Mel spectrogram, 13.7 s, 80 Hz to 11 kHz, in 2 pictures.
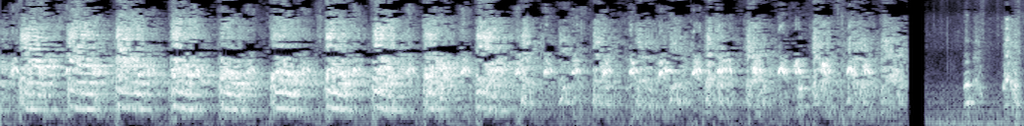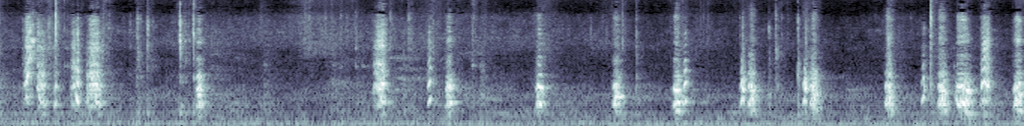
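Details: Male chukar partridge singing in Tajikistan in 2020, a dense, loud run of rhythmic chuk notes for six seconds, then sparser scattered bursts of calls over quiet background.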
